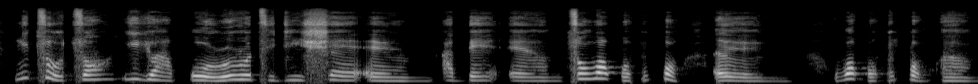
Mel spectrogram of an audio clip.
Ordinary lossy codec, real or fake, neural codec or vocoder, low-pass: MP3, 96 kbps; fake; codec, 44.1 kHz, 7.8 kbps, Pupu-Codec; 14.4 kHz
